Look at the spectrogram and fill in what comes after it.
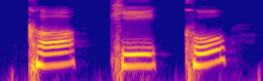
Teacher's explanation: kalau teman-teman keluar huruf qofnya ada nafas, berarti teman-teman lihat titiknya berpindah nih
